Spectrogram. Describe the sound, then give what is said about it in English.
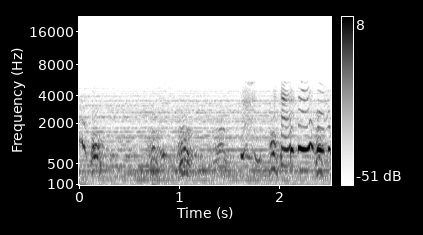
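A rescue dog named Molly lets out a string of short, high yips and whimpering barks, fairly loud, the calls growing sharper and more excited toward the end. “their 2-year-old son, Alex, and their rescue dog”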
